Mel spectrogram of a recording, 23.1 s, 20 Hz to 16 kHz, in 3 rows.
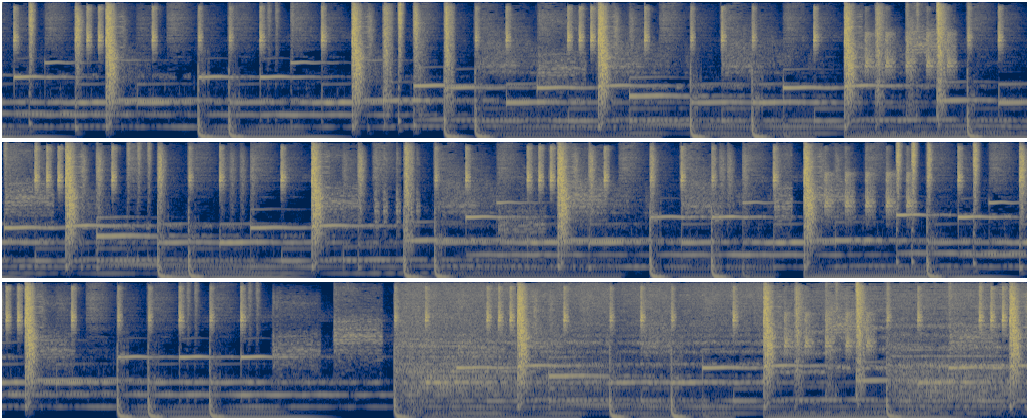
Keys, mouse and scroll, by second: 2.9 click, 2.9 typing, 6.6 click, 6.6 typing, 8.3 typing, 9.3 click, 9.3 typing, 13.7 click, 16.3-16.8 drag, 21.4 click.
